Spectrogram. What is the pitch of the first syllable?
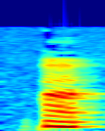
high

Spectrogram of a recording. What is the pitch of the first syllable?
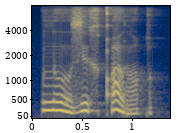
falling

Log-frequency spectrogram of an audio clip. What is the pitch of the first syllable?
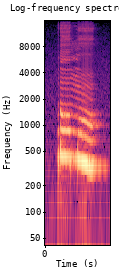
high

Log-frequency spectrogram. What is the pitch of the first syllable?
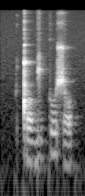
low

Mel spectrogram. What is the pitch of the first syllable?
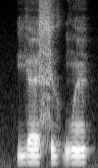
low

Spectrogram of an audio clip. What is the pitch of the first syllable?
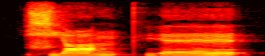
rising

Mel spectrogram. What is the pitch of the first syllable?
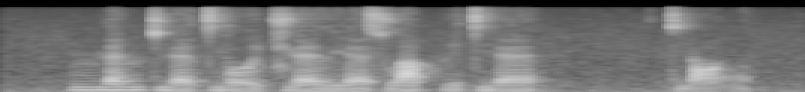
high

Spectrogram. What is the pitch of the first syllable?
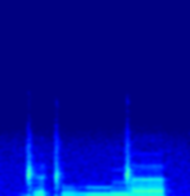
high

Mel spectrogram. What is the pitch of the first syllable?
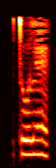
high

